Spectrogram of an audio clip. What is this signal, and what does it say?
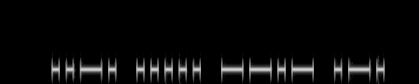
Morse code, heard as a keyed tone, about 17 wpm, 700 Hz. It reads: F5QR
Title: DXCC-100 Call Signs - 4 Characters - Repeated 2x - 17wpm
